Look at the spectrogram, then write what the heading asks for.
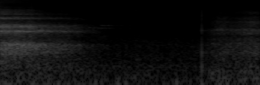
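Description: A long, audible exhale during a beginners' yoga session, strongest at the start and fading into a quiet room with a small click near the end.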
